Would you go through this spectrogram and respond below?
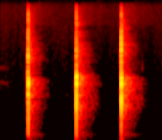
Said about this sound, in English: What's this? That's a round of applause for the Home Course series.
